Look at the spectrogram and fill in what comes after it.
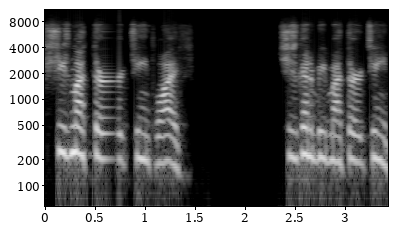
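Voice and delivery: dead serious, bone-dry deadpan, no hint of joking. Retelling a joke told to a clerk: imitating a deadpan line. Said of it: "says straight at her, dead, deadpan".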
